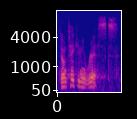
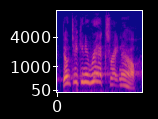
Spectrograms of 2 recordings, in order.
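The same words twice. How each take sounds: First: Risks said fully, the s before the k clear, soft and slow; correct pronunciation. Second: Put-on ricks said with no s before the k, in a higher kid voice; mock the kid saying ricks instead of risks, pitched up; kid's mispronunciation. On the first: Shown as a demonstration. Teacher correcting the kid, risks said slowly and softly. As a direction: set it straight: risks, with the s clearly heard. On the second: Kid on second base calling to third, saying ricks. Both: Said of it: "He means risks".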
